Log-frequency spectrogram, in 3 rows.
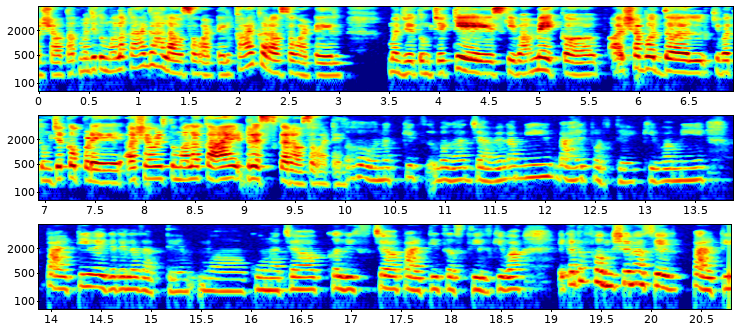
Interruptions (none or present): none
